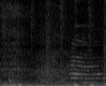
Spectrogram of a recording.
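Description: A cat meows in short, close calls over a steady low hum, with a faint voice underneath.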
